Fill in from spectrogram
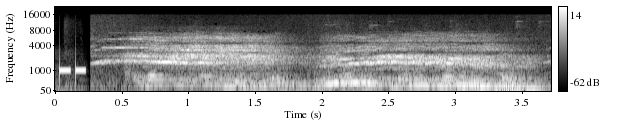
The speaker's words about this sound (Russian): Два года подряд, начиная с 2018-го, нижегородец Юрий Кондратьев изводил соседей звуками лошадиного ржания. Специально представлял мощные динамики к стенам и полу.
